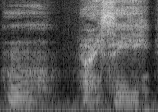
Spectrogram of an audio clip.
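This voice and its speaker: An actor playing an eccentric, chatty middle-aged coroner in a video game cutscene, with theatrical, halting phrasing. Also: male voice, mid-range voice, expressive, background noise. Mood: earnest, persuasive. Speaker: doctor and former coroner in a game story.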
